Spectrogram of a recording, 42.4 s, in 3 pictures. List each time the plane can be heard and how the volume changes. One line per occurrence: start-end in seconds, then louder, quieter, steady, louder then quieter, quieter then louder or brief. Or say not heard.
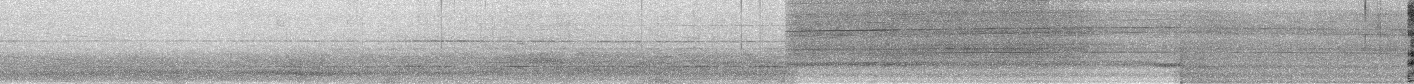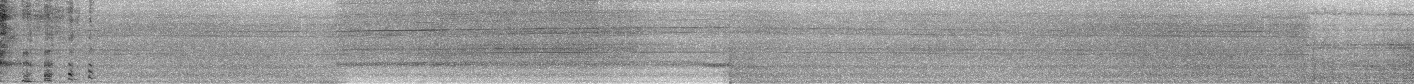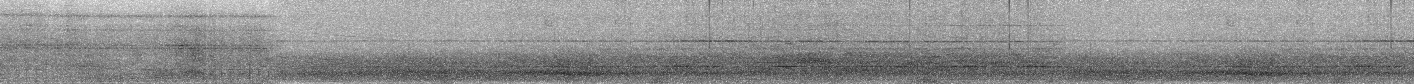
0.0-42.3 louder.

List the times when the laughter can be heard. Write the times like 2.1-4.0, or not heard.
14.1-15.1.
